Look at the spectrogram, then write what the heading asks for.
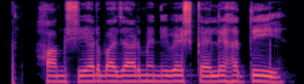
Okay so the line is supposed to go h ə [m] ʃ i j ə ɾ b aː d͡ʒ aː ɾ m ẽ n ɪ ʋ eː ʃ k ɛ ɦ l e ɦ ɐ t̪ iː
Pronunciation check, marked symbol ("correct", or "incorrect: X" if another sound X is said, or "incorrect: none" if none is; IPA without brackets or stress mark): correct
